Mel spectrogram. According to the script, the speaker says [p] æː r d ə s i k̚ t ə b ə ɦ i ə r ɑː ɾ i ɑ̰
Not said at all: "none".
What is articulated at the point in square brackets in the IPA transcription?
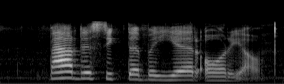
p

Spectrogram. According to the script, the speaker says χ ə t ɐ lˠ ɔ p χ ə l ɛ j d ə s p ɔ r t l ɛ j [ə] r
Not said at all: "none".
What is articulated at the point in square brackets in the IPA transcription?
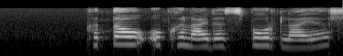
ə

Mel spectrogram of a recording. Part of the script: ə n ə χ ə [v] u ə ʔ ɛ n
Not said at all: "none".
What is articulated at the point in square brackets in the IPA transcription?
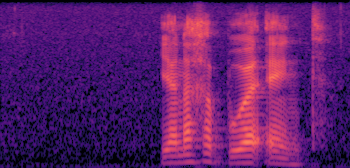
b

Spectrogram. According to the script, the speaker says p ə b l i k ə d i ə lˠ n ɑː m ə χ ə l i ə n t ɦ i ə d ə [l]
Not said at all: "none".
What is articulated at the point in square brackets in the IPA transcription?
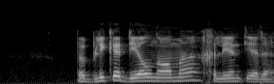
none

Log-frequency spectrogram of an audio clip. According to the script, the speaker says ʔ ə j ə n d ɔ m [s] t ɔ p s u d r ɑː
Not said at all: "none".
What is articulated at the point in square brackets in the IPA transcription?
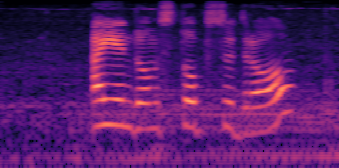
s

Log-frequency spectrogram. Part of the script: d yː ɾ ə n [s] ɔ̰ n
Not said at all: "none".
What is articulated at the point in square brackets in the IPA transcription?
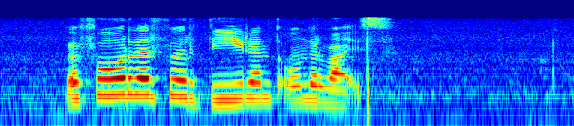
t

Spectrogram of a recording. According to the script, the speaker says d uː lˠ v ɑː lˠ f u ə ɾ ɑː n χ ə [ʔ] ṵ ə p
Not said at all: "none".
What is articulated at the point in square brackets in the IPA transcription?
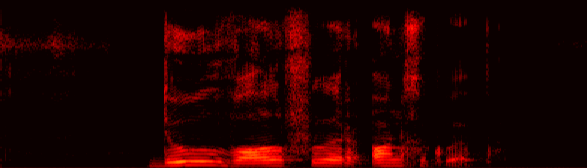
k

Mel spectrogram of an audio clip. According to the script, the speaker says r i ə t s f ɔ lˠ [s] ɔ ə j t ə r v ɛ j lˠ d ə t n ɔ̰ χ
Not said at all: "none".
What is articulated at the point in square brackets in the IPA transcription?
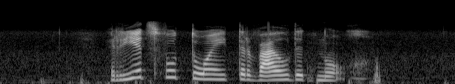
t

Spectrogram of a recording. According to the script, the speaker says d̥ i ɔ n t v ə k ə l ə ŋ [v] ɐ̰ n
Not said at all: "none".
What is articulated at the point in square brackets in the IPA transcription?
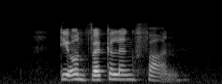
f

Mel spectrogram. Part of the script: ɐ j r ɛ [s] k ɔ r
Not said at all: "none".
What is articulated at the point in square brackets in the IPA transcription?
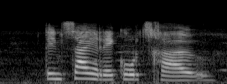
none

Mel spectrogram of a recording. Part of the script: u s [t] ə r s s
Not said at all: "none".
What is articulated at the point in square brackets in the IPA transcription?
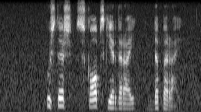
t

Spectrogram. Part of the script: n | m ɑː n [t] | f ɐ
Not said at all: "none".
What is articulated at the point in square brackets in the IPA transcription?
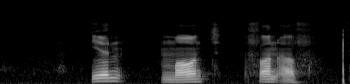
t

